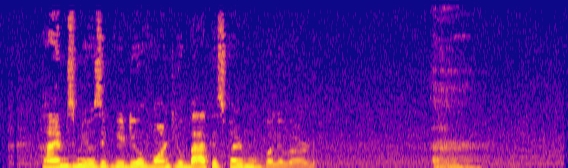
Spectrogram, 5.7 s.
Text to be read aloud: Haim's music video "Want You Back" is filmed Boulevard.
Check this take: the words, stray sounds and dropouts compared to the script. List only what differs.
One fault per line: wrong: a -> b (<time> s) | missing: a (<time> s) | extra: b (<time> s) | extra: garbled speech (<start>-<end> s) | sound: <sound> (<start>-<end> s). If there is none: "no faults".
sound: laugh (4.2-4.9 s)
